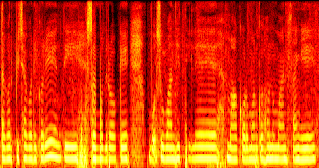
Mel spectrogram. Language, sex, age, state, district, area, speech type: Odia, female, 18-30, Odisha, Nuapada, urban, spontaneous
